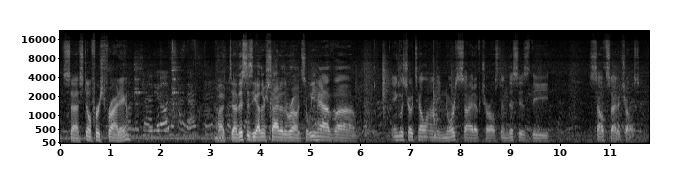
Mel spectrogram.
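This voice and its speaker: A man's voice: fairly even intonation, normal speed. A man in his fifties chatting casually and rambling a little as he hosts a live stream, recorded on a phone indoors. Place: busy restaurant, indoors. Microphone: phone held at arm's length. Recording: restaurant chatter and rumble behind voice.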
